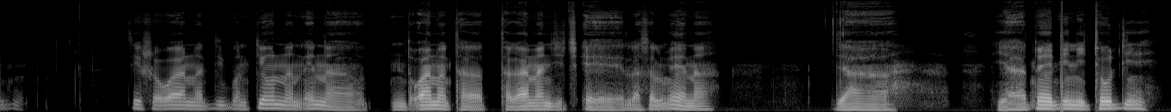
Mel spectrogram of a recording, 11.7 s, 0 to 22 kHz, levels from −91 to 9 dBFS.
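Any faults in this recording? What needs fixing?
From 1.3 to 7.1 s the speech and the room noise behind it swell together, climbing steadily by about 13 dB over nearly six seconds rather than jumping. This is automatic gain rising: the automatic gain control judged the input too quiet and slowly raised its gain, lifting everything in the signal at once, which is why the background grows as much as the speech. To prevent it, set a fixed input gain or disable the automatic gain control during recording.

Between 10.60 and 10.62 s there is a brief jumbled stutter. This is a case of chunks out of order: a 10 ms block of audio was delivered or written one block late, so it plays after the block that should have followed it. No audio is missing, but swapping the two creates hard joins where the waveform breaks abruptly. To prevent it, buffer and reorder incoming audio by sequence number or timestamp before playback or writing.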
